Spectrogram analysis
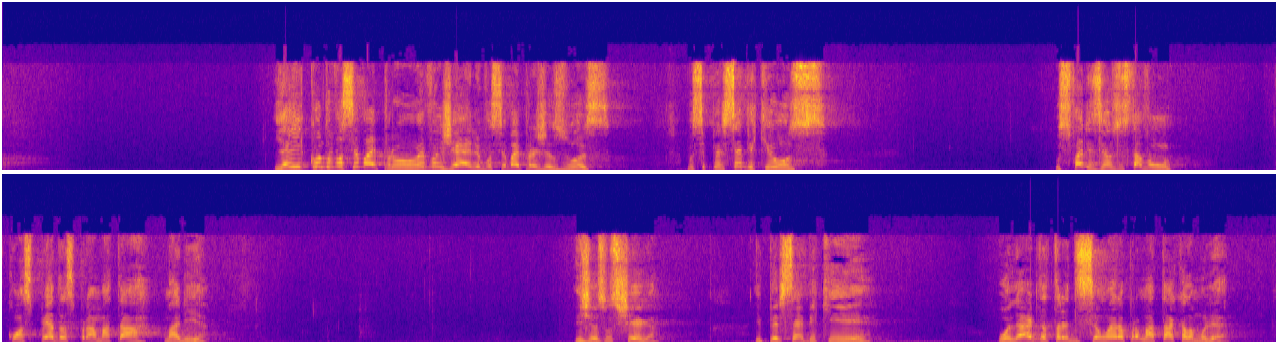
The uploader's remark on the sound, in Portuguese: Este programa é a captura de áudio da palestra. Durante a VII Semana Jovem do Café IPIC.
